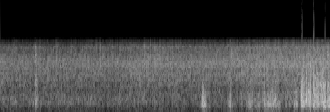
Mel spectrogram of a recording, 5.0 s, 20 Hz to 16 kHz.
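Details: 2000 Nissan Maxima, recently after a tire replacement: steady metallic scraping hiss with a few scrapes from a front wheel when turning left. A bent brake pad was grinding against the thin dust shield; bending it back fixed it.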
